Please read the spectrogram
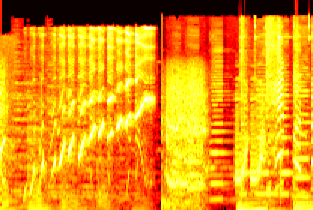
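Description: Cartoon sound effects over children's background music. A run of quick rising pitch glides comes first, then a short hiss about two seconds in, then a bassy beat with more springy up-and-down glides from about three seconds.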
